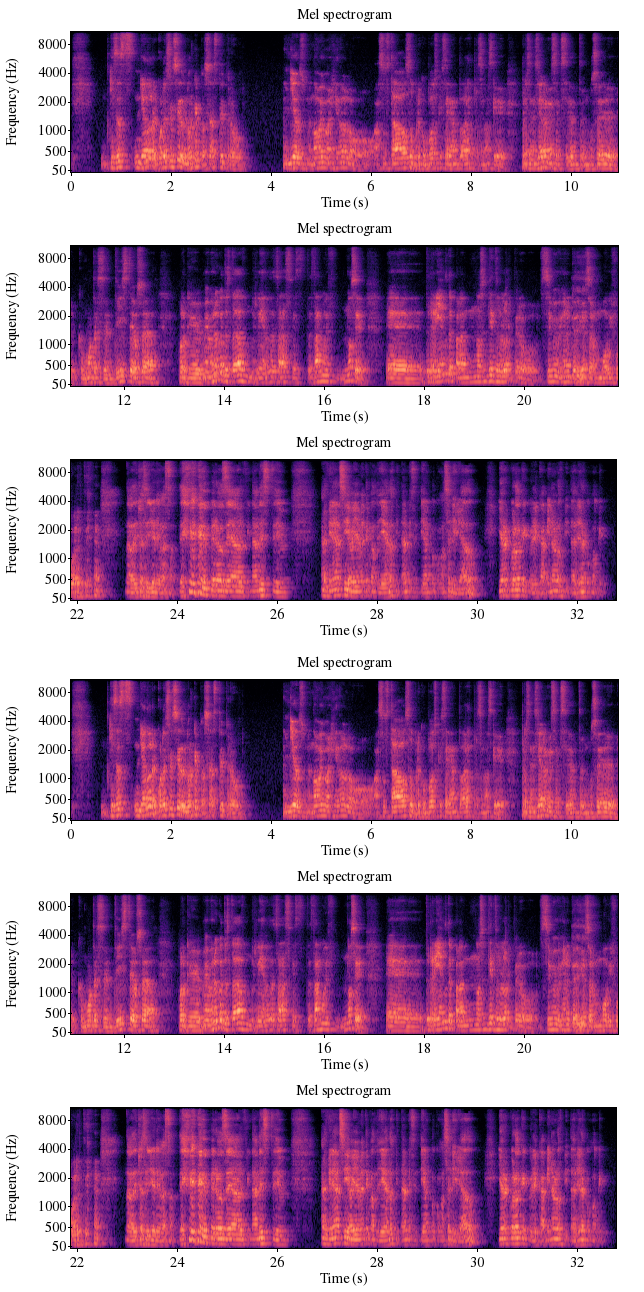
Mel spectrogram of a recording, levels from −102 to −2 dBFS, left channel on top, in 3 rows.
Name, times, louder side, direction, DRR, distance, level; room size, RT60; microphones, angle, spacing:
voice 1, 0.0-3.4 4.2-22.5, equal, 60° right, 0 dB, 0.9 m, -29 dB
voice 2, 22.5-29.9 30.2-32.5, right 2 dB, 20° right, -3 dB, 0.9 m, -30 dB
4.5 x 2.2 x 3.9 m, 0.41 s
head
